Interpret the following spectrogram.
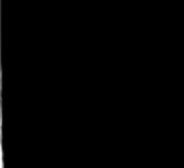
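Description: Silence: the sound track drops to nothing, with no sound at all.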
